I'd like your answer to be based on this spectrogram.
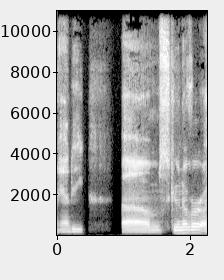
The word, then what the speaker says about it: Schoonover: but I want to welcome Andy Schoonover.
